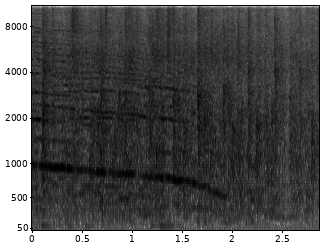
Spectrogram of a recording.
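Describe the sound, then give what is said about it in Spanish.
A crowd applauds steadily for about three seconds, a dense wash of many hands clapping at an even level, with a faint high tone gliding slowly downward beneath it. “Un aplauso.”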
